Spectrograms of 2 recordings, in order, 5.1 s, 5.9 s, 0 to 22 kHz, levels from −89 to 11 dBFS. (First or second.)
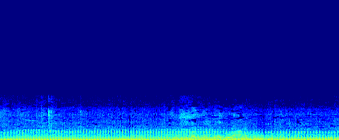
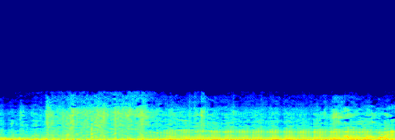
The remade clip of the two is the second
